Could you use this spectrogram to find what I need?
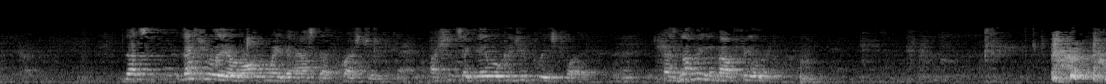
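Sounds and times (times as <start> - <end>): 
speech: 1.2 - 7.9
person coughing after something went down the wrong pipe: 10.5 - 11.0.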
